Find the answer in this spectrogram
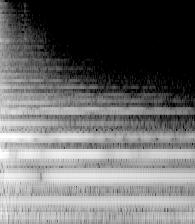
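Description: Grand piano chord struck sharply at the very start, then held and left to ring, fading slowly.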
